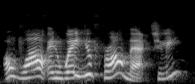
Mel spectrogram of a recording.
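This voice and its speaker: A woman hosting a live online interview, chatty and lively, laughing often. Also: high voice, fairly quick, muffled recording. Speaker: host.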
